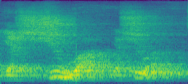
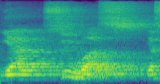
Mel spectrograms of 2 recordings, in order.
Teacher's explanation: they didn't have the sh sound in like Yeshua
